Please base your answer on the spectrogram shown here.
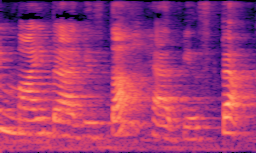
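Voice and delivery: slow, word-by-word dictation pace; slow model sentence. Shown as a demonstration. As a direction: spell it out slowly for the class. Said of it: "तो हम क्या कहेंगे?". (धीमे, साफ़ उदाहरण वाक्य)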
